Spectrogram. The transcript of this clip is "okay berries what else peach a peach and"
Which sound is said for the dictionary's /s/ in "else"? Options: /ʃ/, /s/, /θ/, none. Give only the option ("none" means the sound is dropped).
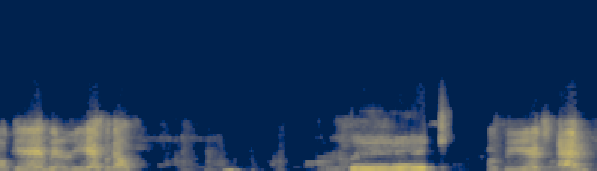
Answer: none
